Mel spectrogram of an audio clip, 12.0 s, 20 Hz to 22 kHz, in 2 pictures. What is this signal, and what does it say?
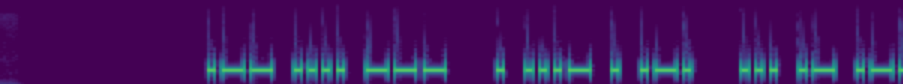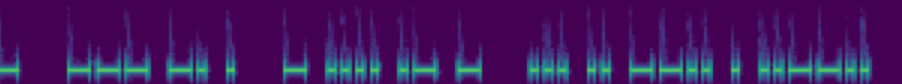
Morse code, heard as a keyed tone, about 25 wpm, 700 Hz. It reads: WHO EVER SAW ONE THAT SIZE?
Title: Sentences from Top 1000 Words - Review Part 2 - 25wpm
